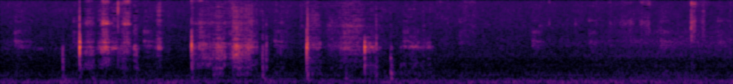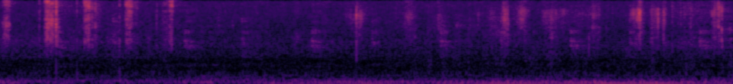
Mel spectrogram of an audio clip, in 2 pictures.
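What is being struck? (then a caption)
Plaster block scraped with a wooden stick. A wooden stick scrapes and picks at the surface of a partly carved, solid white plaster excavation block held in the fingers. Sharp, bright scratchy picks come in quick bursts during the first few seconds, then give way to softer, intermittent scraping. A steady low hum runs underneath throughout.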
